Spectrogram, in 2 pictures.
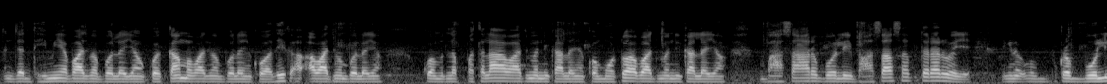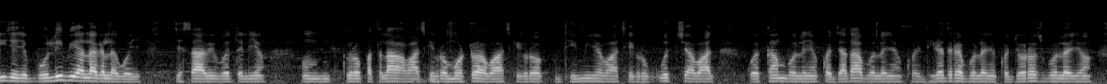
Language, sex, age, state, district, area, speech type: Maithili, male, 30-45, Bihar, Purnia, urban, spontaneous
